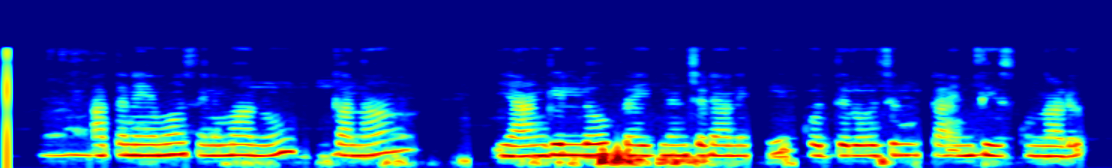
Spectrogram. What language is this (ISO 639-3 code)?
tel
